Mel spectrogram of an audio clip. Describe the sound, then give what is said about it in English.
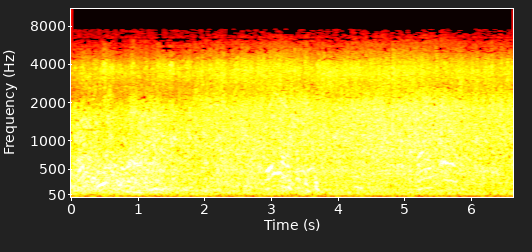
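A studio audience applauds in a steady, dense wash of clapping that holds evenly throughout, with faint voices mixed in underneath. “It says applause in here.”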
